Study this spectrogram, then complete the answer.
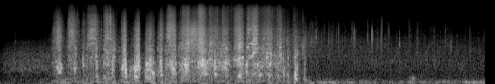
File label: a sudden tumble of pebble, river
